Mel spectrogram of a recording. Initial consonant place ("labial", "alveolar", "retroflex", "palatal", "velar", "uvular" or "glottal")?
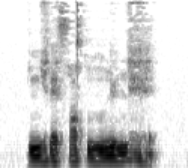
palatal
